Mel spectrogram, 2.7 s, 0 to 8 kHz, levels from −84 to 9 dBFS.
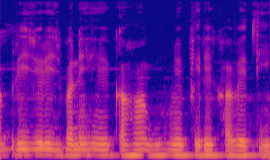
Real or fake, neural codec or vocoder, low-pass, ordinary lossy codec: real; none; none; none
